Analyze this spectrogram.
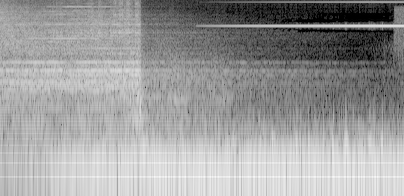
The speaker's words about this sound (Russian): Вертолет с диким гулом и шумом идет на посадку.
